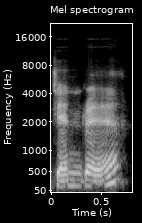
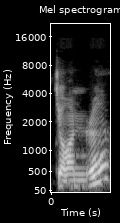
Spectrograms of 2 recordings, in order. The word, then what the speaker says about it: genre: the word genre okay this is not pronounced gender it is genre genre means types so i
